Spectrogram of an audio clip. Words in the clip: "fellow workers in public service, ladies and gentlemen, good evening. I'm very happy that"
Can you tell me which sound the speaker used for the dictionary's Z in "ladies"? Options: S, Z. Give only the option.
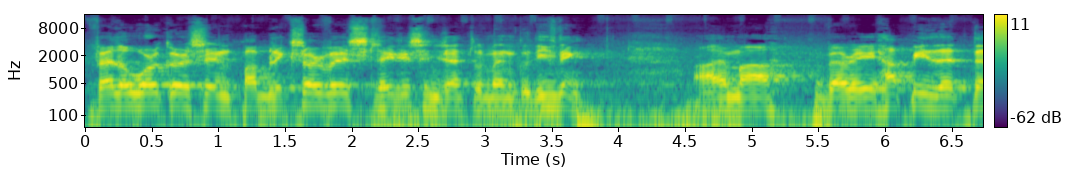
S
